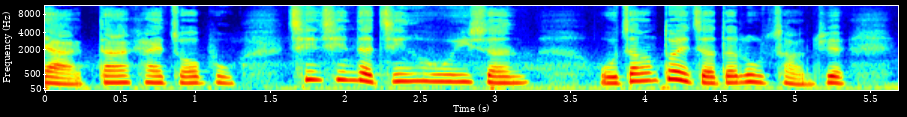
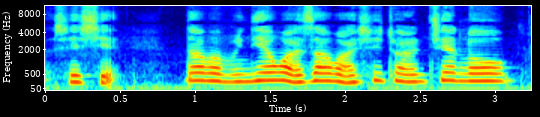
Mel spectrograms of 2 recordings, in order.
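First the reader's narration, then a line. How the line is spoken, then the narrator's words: Laughing. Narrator (Chinese): 苹果树女巫笑了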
